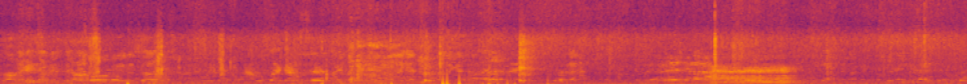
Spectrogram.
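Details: Cattle at the Hazratpur cattle market in Dhaka, Bangladesh, sold as Qurbani animals for Eid ul Adha, recorded at night. One drawn-out, wavering moo of about a second comes near the end, over steady crowd chatter and sharp knocks.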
